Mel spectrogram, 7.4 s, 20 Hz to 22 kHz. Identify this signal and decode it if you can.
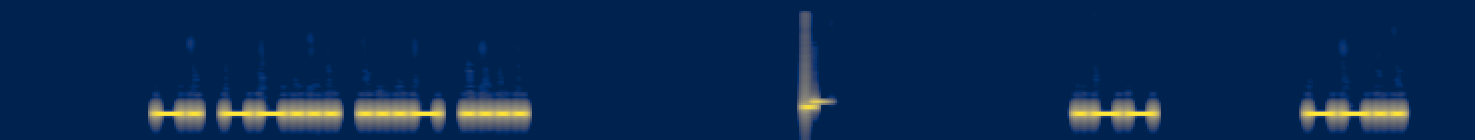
Morse code, heard as a keyed tone, about 28 wpm, spaced as for 19 wpm, 700 Hz. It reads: N7VH WZ
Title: USA Call Signs - 4 Characters - 6x Character Spacing - 28wpm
